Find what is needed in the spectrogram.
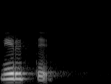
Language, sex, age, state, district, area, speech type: Tamil, female, 45-60, Tamil Nadu, Pudukkottai, urban, read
